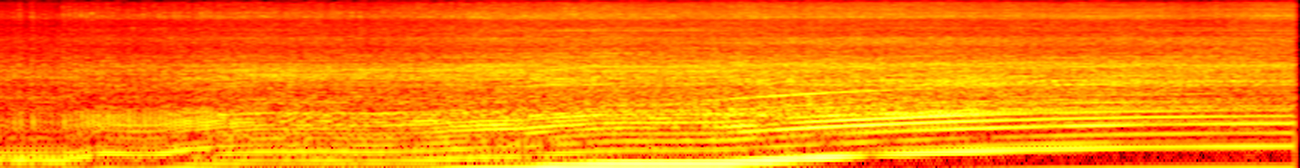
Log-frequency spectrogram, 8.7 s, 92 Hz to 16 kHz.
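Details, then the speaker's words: Chinese GY6 150cc scooter: drones low and struggles as throttle opens, pitch climbing slowly until it catches and pulls cleanly at higher rpm; bog off idle, owner suspects air-fuel mixture or float problem. "It's just that from stop to that area is where it bogs down. It's tough to get the throttle there."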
